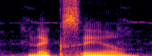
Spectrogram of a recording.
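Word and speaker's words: NXIVM: Yeah, Nexium. Like the heartburn medication? Yes, but it's spelled the Roman way with V's instead of U's.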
